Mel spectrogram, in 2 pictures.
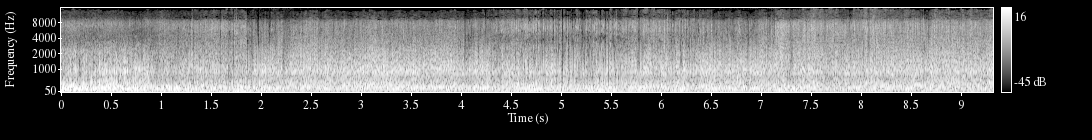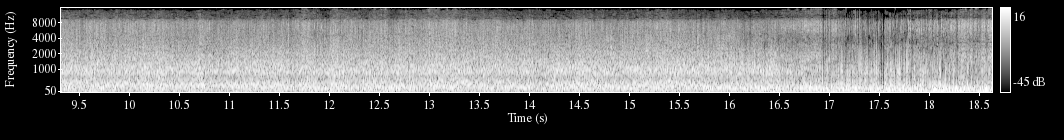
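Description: Steady rush of wind on the microphone of a moving motorcycle, with the motorcycle running at a steady cruising speed underneath.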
